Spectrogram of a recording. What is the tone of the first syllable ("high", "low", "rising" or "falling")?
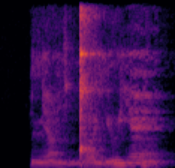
low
